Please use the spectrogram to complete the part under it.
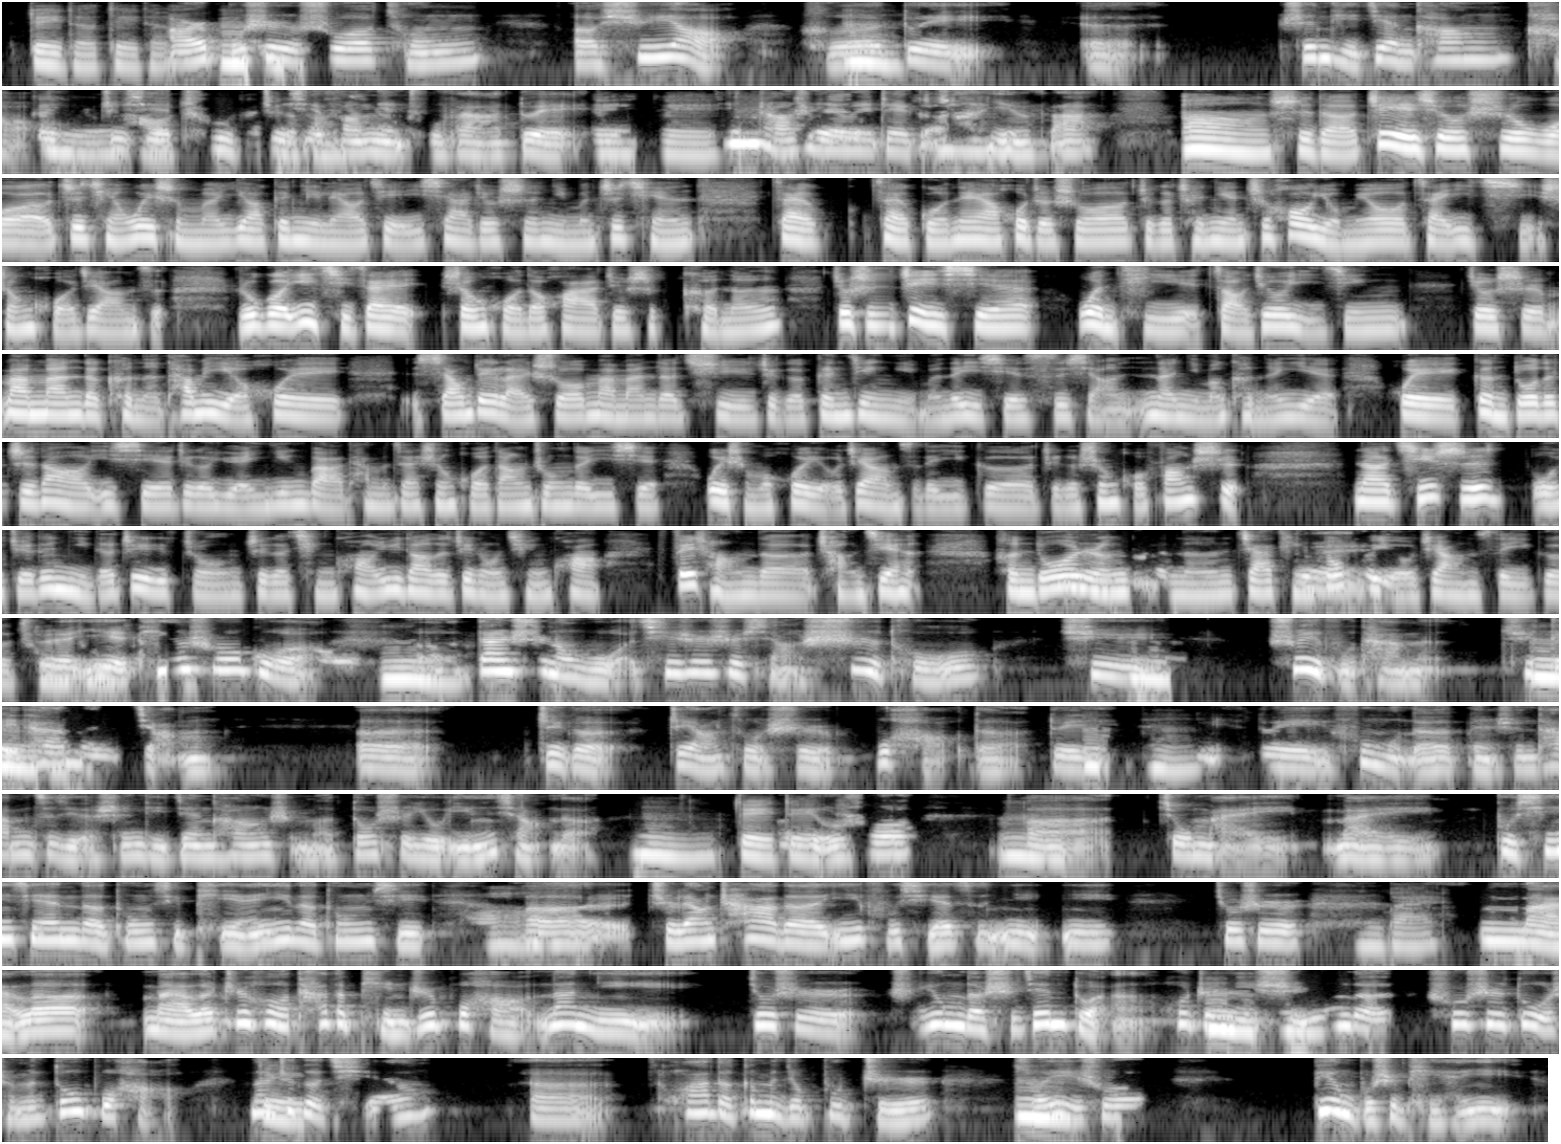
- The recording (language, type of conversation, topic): Chinese, advice, 你在与父母沟通生活选择时遇到代沟冲突，该怎么处理？
- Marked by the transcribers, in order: chuckle; chuckle; other background noise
